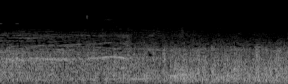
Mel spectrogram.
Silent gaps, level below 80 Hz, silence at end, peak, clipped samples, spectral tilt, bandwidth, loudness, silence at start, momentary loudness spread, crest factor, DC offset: none; -48 dBFS; 0 s; -14 dBFS; under 0.1%; -7 dB/octave; 11.5 kHz; -30 LUFS; 0 s; 2 LU; 16 dB; under 0.1%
